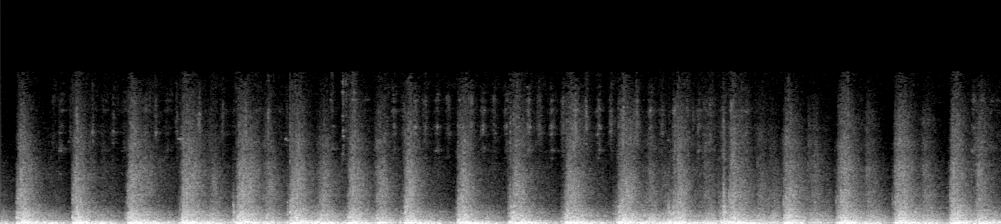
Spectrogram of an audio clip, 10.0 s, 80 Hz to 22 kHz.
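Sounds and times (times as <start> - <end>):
drum band marching beat: 0.0 - 10.0.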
